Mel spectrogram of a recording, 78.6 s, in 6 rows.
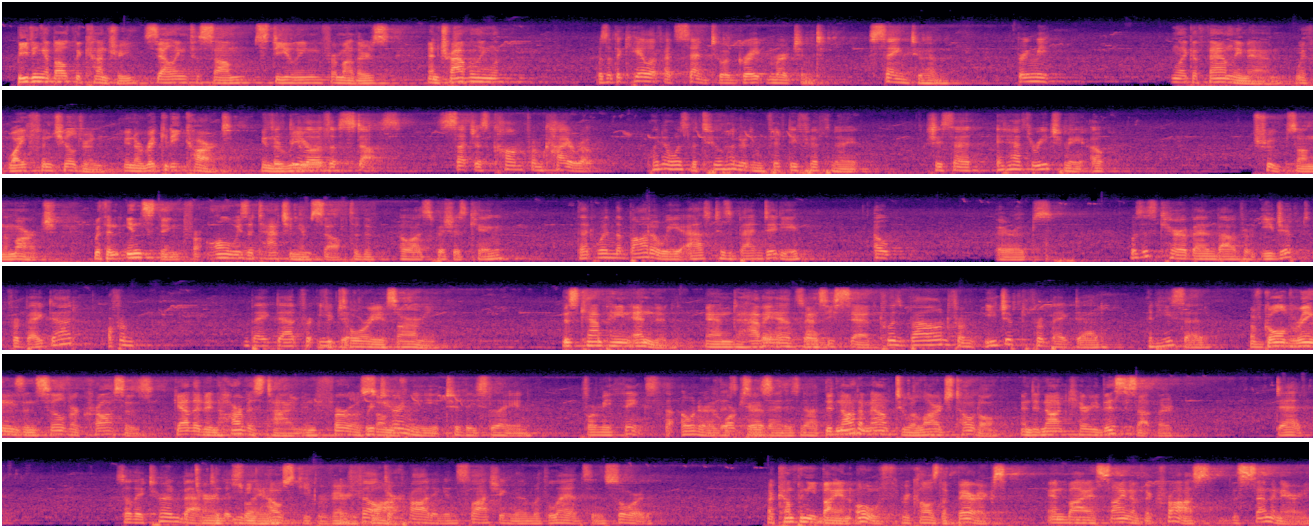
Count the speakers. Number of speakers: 2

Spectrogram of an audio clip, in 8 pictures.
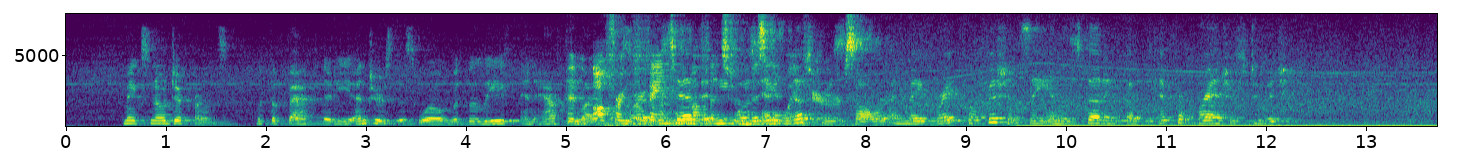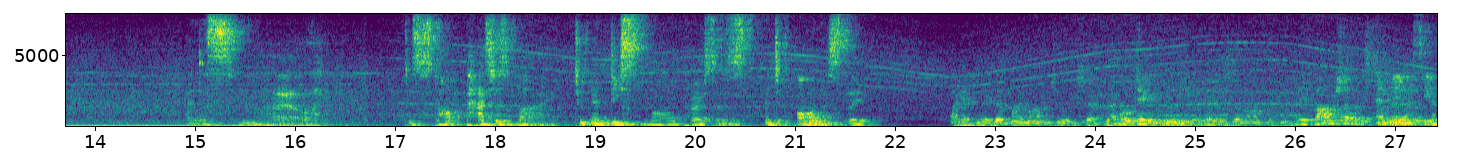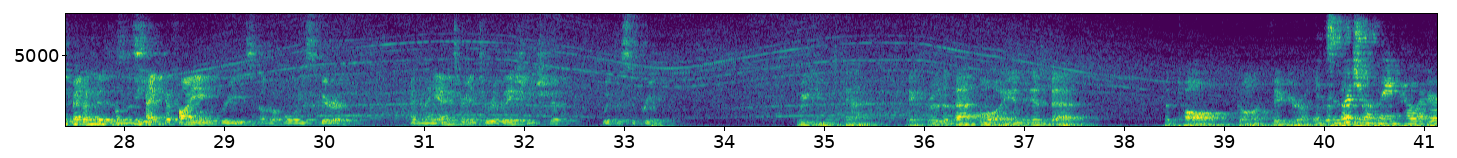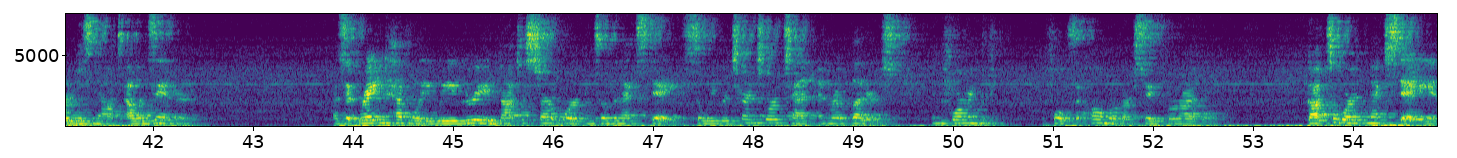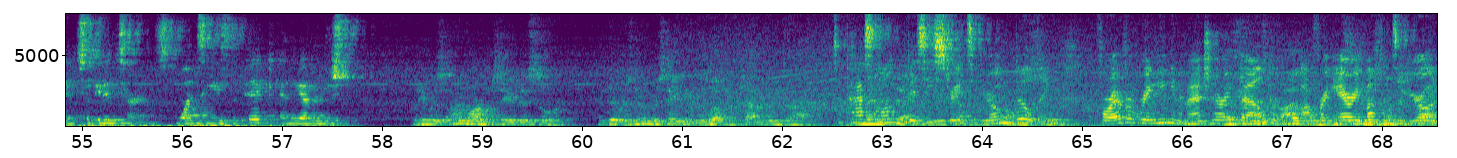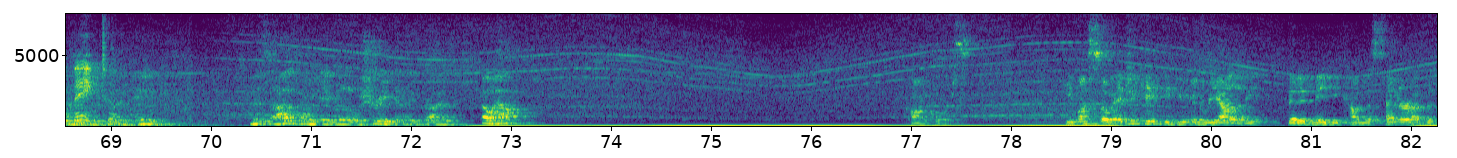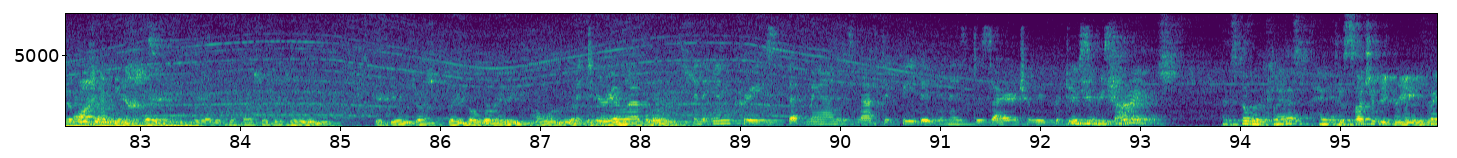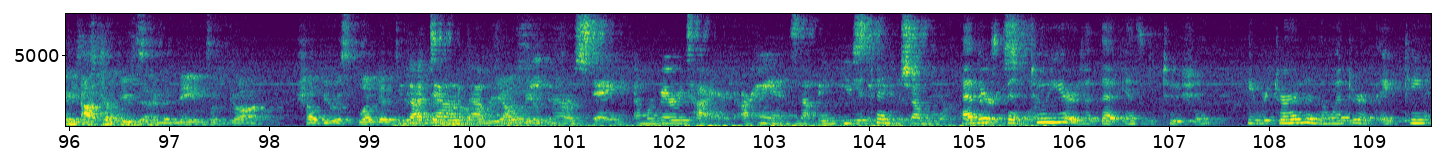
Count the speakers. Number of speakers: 10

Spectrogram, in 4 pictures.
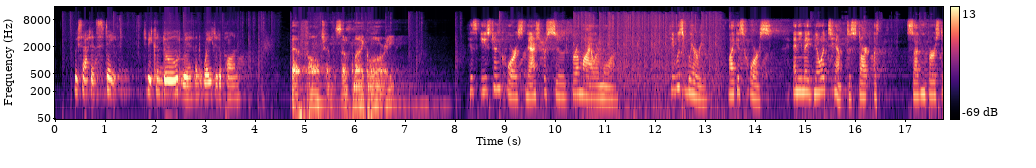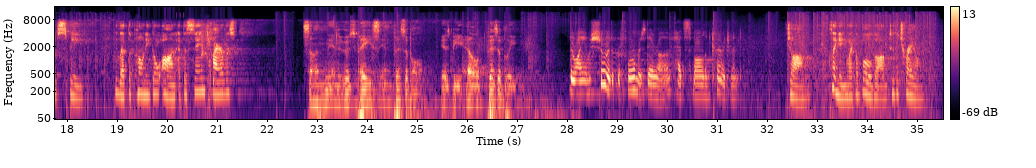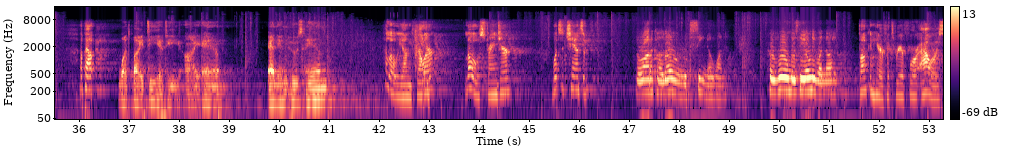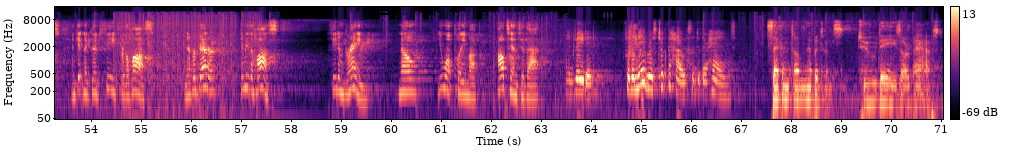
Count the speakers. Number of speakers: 3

